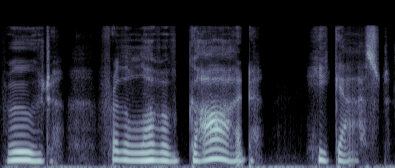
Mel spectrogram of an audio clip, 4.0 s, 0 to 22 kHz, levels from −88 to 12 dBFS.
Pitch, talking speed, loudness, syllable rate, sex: 190 Hz, 120 wpm, -16 LUFS, 2.8 syllables/s, female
